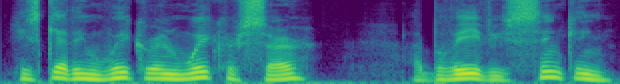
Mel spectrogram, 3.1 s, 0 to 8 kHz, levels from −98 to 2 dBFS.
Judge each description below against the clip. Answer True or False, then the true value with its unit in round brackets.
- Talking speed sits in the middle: True (195 wpm)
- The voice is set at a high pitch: False (120 Hz)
